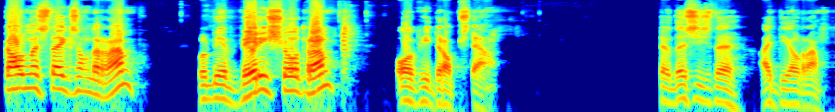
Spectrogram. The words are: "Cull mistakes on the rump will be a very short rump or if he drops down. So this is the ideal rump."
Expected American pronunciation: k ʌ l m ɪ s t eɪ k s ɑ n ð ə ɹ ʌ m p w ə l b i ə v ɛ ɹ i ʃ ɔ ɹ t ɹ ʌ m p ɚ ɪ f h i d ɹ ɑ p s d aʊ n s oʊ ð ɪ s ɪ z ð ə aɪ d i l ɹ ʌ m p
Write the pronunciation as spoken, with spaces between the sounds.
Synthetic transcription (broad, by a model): k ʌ l m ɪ s t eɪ k s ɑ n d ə ɹ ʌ m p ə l b i ə v ɛ ɹ i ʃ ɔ ɹ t ɹ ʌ m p ɪ f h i d ɹ ɑ p s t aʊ l s oʊ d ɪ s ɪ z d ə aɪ d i l ɹ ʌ m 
